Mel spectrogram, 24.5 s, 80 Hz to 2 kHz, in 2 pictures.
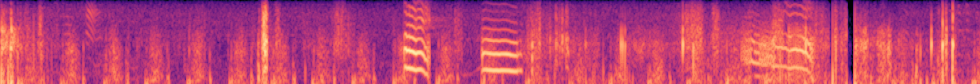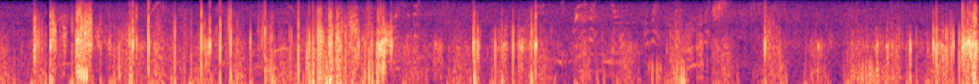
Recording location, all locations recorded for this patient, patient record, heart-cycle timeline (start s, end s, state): mitral valve (MV)
mitral valve (MV)
#Age: Child
#Sex: Male
#Height: 96.0 cm
#Weight: 15.6 kg
#Pregnancy status: False
#Murmur: Present
#Murmur locations: mitral valve (MV)
#Most audible location: mitral valve (MV)
#Systolic murmur timing: Mid-systolic
#Systolic murmur shape: Diamond
#Systolic murmur grading: I/VI
#Systolic murmur pitch: Medium
#Systolic murmur quality: Harsh
#Diastolic murmur timing: nan
#Diastolic murmur shape: nan
#Diastolic murmur grading: nan
#Diastolic murmur pitch: nan
#Diastolic murmur quality: nan
#Outcome: Abnormal
#Campaign: 2015 screening campaign
0.00	0.73	unannotated
0.73	0.84	S1
0.84	1.00	systole
1.00	1.08	S2
1.08	1.27	diastole
1.27	1.37	S1
1.37	1.55	systole
1.55	1.64	S2
1.64	1.79	diastole
1.79	1.86	S1
1.86	2.07	systole
2.07	2.14	S2
2.14	2.31	diastole
2.31	2.40	S1
2.40	2.59	systole
2.59	2.66	S2
2.66	2.84	diastole
2.84	2.93	S1
2.93	4.39	unannotated
4.39	4.45	S1
4.45	4.65	systole
4.65	4.71	S2
4.71	4.90	diastole
4.90	4.95	S1
4.95	17.26	unannotated
17.26	17.34	S1
17.34	17.55	systole
17.55	17.61	S2
17.61	17.82	diastole
17.82	17.90	S1
17.90	24.50	unannotated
